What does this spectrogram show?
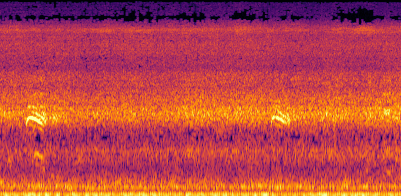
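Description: Short chirping bird calls, once about half a second in and again about four seconds in, over a steady hiss.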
